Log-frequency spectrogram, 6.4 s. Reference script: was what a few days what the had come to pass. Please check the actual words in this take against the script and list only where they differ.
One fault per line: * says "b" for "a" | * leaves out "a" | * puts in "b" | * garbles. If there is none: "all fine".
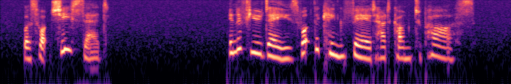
* puts in "she said In"
* puts in "king feared"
